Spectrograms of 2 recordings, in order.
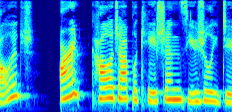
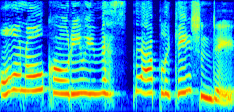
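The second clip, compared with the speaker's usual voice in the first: very high-pitched put-on Wisconsin accent; 10 semitones higher, 4 dB louder than usual. Act out Robin telling Cody about a missed application date, in a Robin voice, put-on Wisconsin accent. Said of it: "I don't know what kind of accent that was".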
